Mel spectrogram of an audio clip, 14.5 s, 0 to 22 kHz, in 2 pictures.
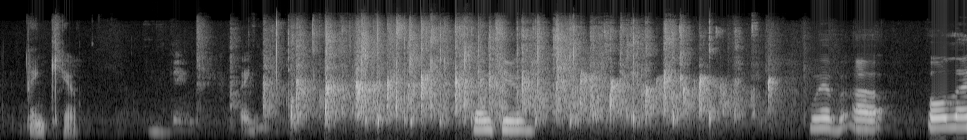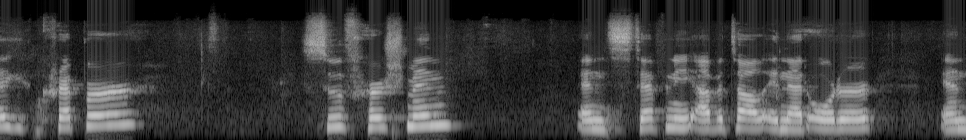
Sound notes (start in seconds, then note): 1.6 audience applauding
